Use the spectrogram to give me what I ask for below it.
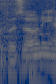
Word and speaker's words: Bosoni: My guest today is Debora Bosoni. How do you pronounce it? Bosoni? – Bosoni, yes, it's correct.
